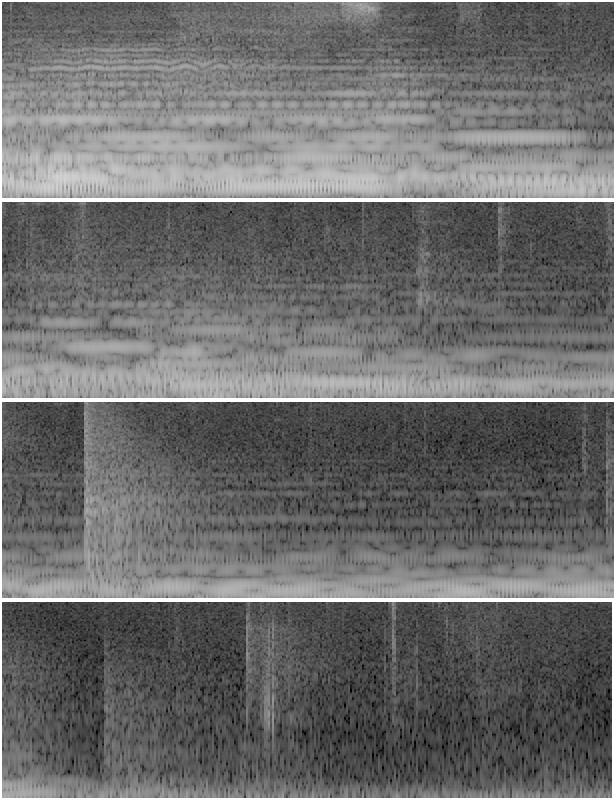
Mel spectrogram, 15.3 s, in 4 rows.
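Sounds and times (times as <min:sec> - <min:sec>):
hymn: 0:00.0 - 0:10.3.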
